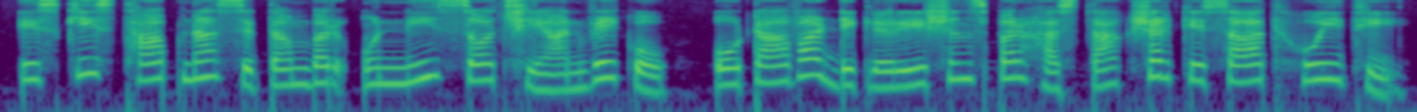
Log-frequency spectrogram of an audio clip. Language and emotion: Hindi, neutral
